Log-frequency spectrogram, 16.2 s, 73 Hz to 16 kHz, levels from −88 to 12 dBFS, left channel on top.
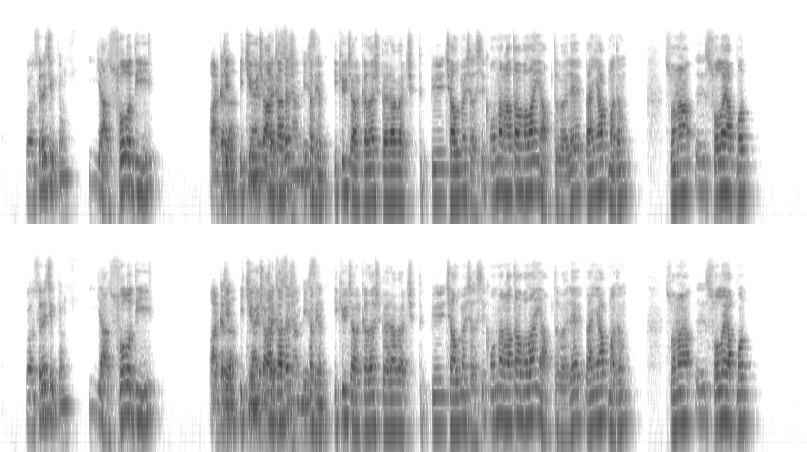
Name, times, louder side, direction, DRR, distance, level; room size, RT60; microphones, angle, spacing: voice 1, 0.5-1.3 4.2-6.5, right 1 dB, 20° left, -3 dB, 1.9 m, -30 dB
voice 2, 1.8-3.0 4.5-4.6 4.9-5.9 6.2-6.4 6.8-8.2 8.6-12.5 13.3-14.9, left 2 dB, 75° left, 0 dB, 1.3 m, -26 dB
3.9 x 3.1 x 3.8 m, 0.30 s
head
